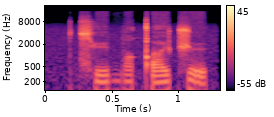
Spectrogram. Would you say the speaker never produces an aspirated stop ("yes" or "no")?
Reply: no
